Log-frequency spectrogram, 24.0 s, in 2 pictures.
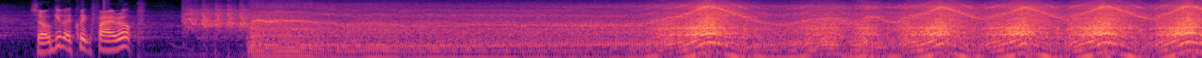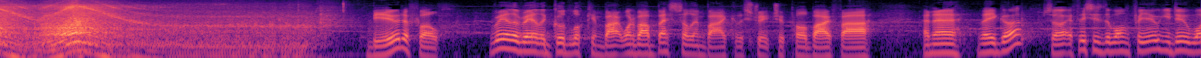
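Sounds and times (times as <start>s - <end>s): motorcycle engine idling: 1.8s - 15.2s
motorcycle throttle blips: 1.8s - 15.6s.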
